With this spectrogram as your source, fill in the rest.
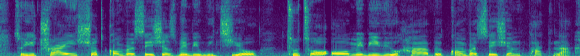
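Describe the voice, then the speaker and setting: Against noticeable background noise, a woman with a medium-pitched voice talks at a moderate pace. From Nigeria (Yoruba). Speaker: language-learning vlogger. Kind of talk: casual vlog advice.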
